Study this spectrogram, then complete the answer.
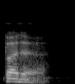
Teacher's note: people from USA will often pronounce a t almost like a d rather than than saying but uh you would say butter literally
